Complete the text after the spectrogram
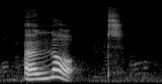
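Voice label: "a lot", British English; PictureDictionary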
